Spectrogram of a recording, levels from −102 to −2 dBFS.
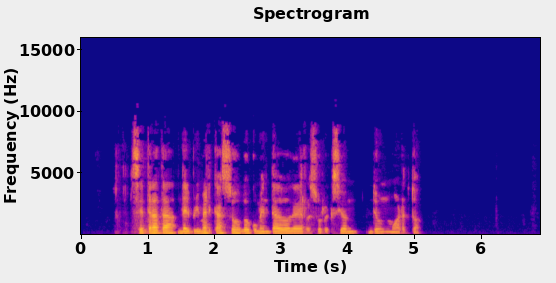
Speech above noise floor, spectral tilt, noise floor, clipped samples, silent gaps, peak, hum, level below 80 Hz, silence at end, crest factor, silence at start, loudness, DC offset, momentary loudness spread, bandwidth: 66 dB; -4.5 dB/octave; -89 dBFS; under 0.1%; none; -2 dBFS; none; -64 dBFS; 1.8 s; 24 dB; 0.75 s; -23 LUFS; under 0.1%; 13 LU; 9.4 kHz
